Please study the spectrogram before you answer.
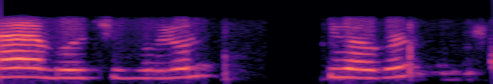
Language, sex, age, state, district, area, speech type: Bengali, female, 18-30, West Bengal, Purba Bardhaman, urban, conversation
